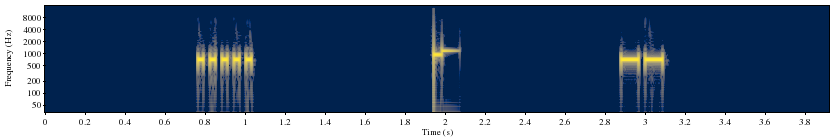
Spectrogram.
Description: Morse code, heard as a keyed tone, about 40 wpm, 700 Hz. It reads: 5 M
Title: Single Letter-Number 40wpm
